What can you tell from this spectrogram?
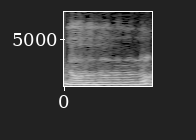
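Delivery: urgent protest. Retold or imitated. Ken urgently stopping him.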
